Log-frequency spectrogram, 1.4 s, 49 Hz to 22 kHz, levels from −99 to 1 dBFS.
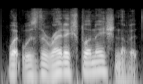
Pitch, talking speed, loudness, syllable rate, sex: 100 Hz, 295 wpm, -16 LUFS, 7.9 syllables/s, male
